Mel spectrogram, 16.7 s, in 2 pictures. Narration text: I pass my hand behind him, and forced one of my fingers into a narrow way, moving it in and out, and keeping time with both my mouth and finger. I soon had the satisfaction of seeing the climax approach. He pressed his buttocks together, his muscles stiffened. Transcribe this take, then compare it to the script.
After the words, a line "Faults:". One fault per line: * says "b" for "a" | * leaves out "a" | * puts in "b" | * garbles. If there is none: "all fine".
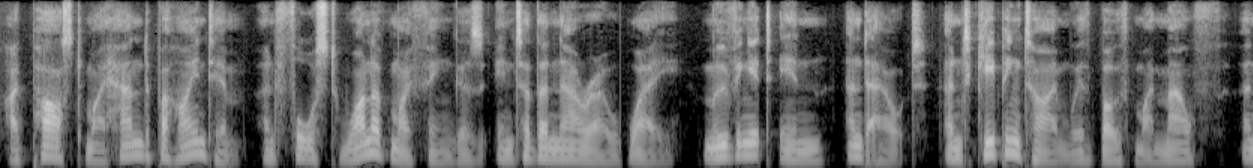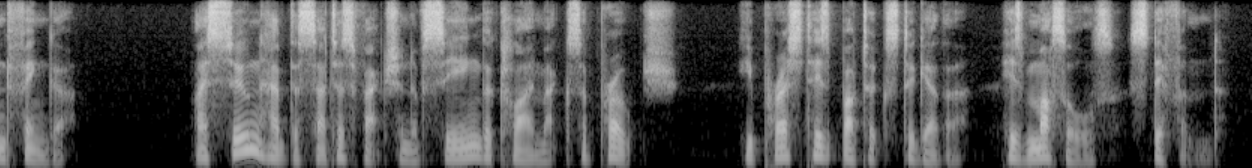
I passed my hand behind him, and forced one of my fingers into the narrow way, moving it in and out, and keeping time with both my mouth and finger. I soon had the satisfaction of seeing the climax approach. He pressed his buttocks together, his muscles stiffened.
Faults:
* says "passed" for "pass"
* says "the" for "a"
